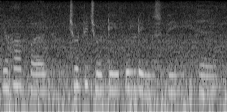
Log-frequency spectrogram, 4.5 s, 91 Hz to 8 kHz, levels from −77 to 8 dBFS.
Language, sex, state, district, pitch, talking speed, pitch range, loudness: Hindi, male, Madhya Pradesh, Katni, 105 Hz, 90 wpm, 100-115 Hz, -17 LUFS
